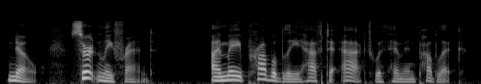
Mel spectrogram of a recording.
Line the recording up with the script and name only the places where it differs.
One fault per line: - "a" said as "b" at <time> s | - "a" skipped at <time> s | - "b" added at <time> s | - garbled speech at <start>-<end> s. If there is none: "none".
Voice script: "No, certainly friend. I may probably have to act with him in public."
none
